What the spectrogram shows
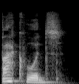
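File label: "backwoods", British English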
